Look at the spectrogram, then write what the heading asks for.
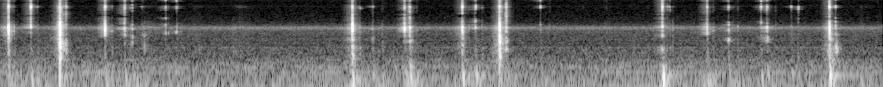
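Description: Keys clatter on a computer keyboard as a command is typed, irregular bursts of close, crisp clicks with short pauses between groups over a faint steady hum.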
